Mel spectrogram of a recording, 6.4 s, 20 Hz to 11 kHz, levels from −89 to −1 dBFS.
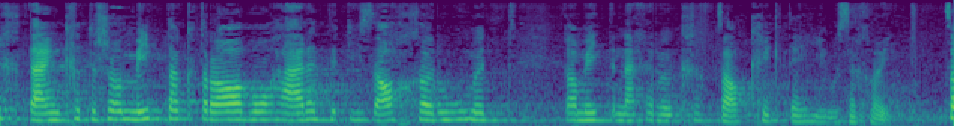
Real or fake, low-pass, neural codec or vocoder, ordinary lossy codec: fake; 9.9 kHz; vocoder, 22.05 kHz, 80 mel bands, Vocos; none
